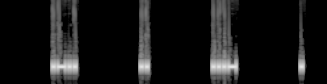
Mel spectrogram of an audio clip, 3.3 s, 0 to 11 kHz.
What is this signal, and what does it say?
Morse code, heard as a keyed tone, about 44 wpm, spaced as for 12 wpm, 690 Hz. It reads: LIVE
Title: 8x Character Spacing - Top 200 Words - 45wpm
